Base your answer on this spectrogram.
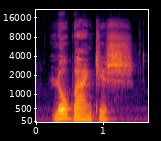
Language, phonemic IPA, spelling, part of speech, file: Dutch, /ˈlobancəs/, loopbaantjes, noun, Nl-loopbaantjes.ogg
- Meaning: plural of loopbaantje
